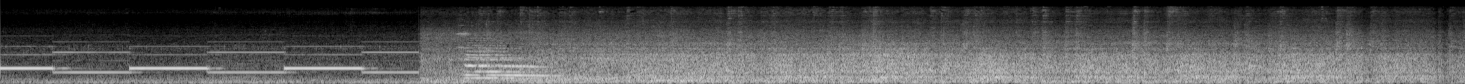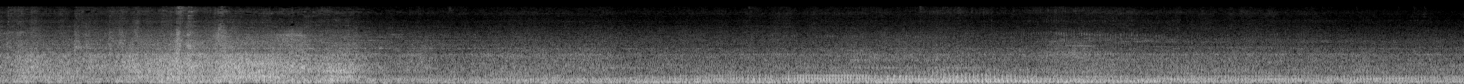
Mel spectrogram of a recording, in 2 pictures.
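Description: A railway level crossing's electronic warning alarm sounds, alternating between a high and a low tone, for the first four seconds. Then a train horn sounds briefly with a falling pitch, and a passenger train passes with its wheels clattering on the rails until about 18 seconds in. After that a quieter steady background noise continues.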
